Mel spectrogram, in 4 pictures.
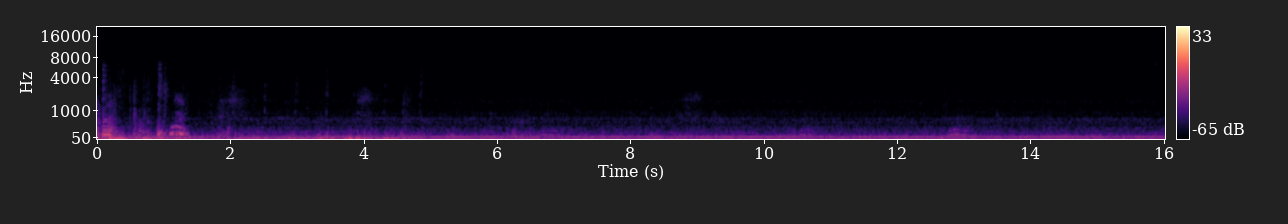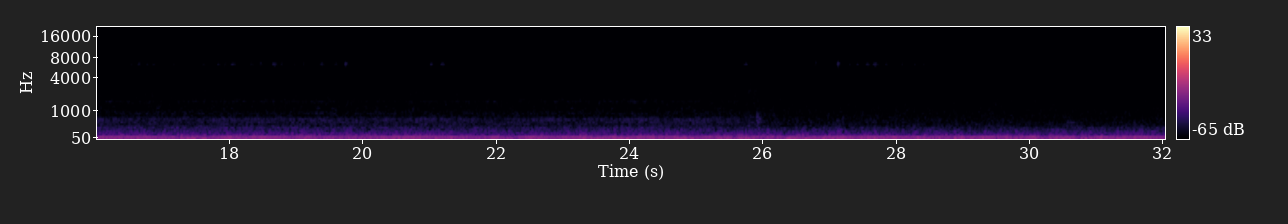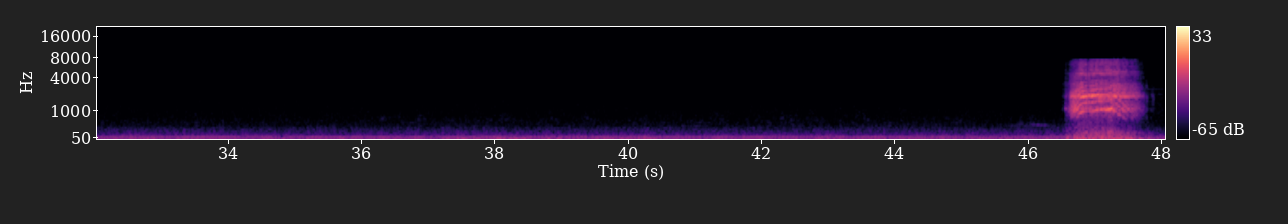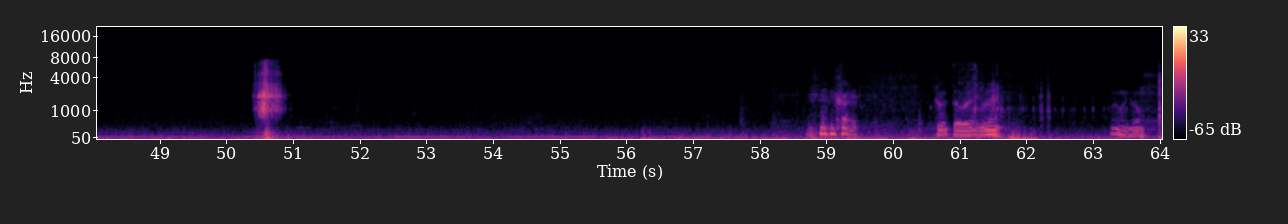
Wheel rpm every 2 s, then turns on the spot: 0, 0, 0, 0, 0, 0, 0, 0, 0, 0, 0, 0, 0, 0, 0, 0, 0, 0, 0, 0, 0, 0, 0, 40, 0, 10, 0, 0, 0, 0, 0, 0.
none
